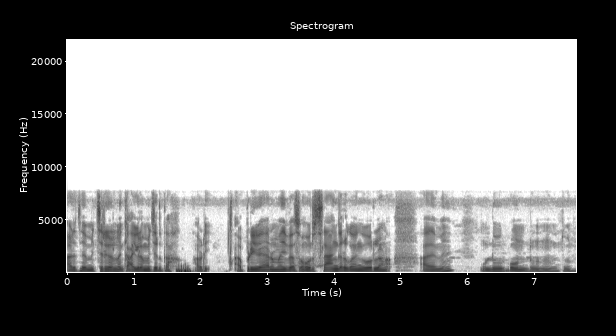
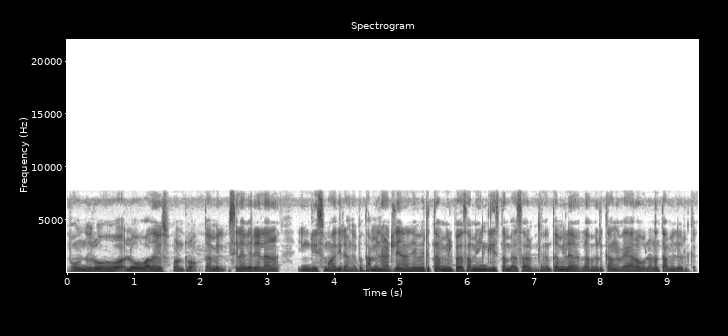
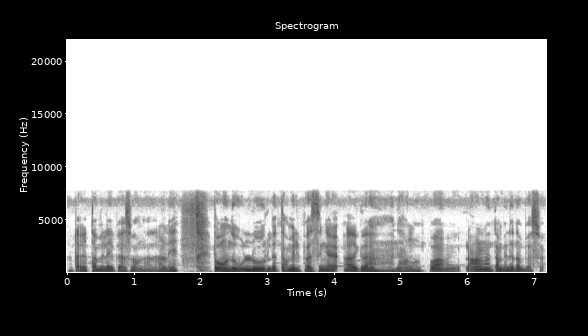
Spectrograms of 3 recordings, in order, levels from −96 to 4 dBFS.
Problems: constant background noise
